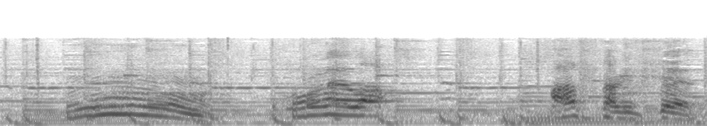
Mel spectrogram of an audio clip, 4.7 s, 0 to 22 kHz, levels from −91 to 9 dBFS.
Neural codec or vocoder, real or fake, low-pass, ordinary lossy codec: vocoder, 44.1 kHz, 128 mel bands every 256 samples, BigVGAN v2; fake; 7.2 kHz; none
